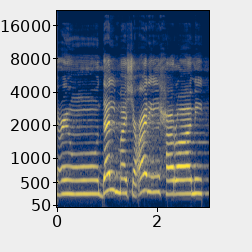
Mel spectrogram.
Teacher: نون ساکن کے بعد دال آ گیا تو دال کیا ہے، حروف اقفا، تو ہم نے یہاں پر نون ساکن کی آواز کو ناک میں چھپا لینا ہے۔ عند المشعر الحرام، صاد، اس کا مطلب اس کو آپ نے ملاتے جانا ہے، پڑھتے جانا ہے، رکنا نہیں ہے۔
